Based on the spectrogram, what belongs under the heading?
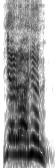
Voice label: im hit, russian soldier; enemy; XBOX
